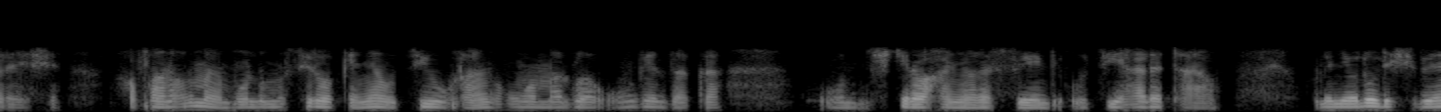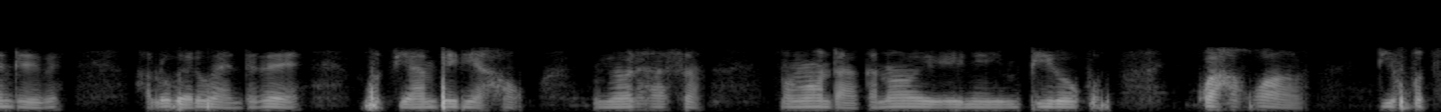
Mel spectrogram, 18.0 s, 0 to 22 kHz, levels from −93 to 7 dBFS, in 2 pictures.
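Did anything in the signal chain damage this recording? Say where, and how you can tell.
Yes. G.729 codec damage runs through the whole speech clip at the codec stage. The line is confined to about 200 Hz to 3.5 kHz, and the 8 kbit/s pulse-based reconstruction leaves speech plainly rough and synthetic, since the codec rebuilds each 10 ms frame from a filter, pitch predictor and few pulses.

VoIP packet loss concealed by the speech codec appears at the network stage at 1.42–1.50 s, right after "khuli manya", and again at 8.75–8.79 s. Each gap of about 30 ms fits a single lost packet. The decoder stretches its last pitch and filter at falling gain, so speech smears and weakens before recovering.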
